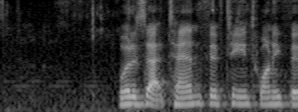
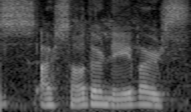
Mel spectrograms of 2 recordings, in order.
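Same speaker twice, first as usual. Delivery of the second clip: put-on slow, softer echo of a Canadian accent; mimicked Canadian accent, drawn out; imitated Canadian accent; 8 dB quieter, slower than usual. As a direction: copy the Canadian friend's accent. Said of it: "Such a strong accent".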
